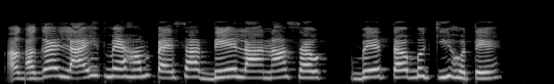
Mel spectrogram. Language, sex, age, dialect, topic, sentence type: Magahi, female, 25-30, Northeastern/Surjapuri, banking, question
